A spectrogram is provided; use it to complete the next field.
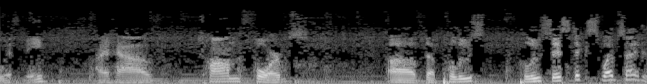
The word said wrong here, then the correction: Pelusitics: Is that how you say it? – Pelusitics. – Pelusitics. Sort of like politics. – Exactly.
